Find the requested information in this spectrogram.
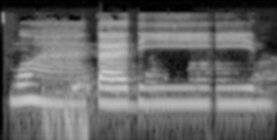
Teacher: huruf H-nya dialirkan suara dan nafasnya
